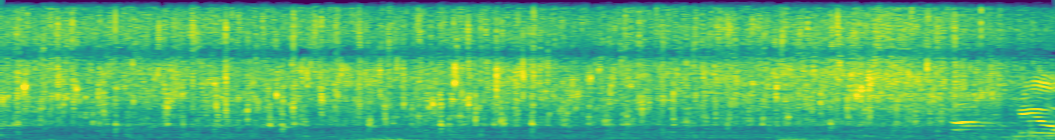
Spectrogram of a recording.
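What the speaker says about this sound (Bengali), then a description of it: "নাগেটগুলো ফ্রাই করি আর সাথে হলো চিকেন পপকর্ন ফ্রাই করব" Chicken nuggets and chicken popcorn fry in hot oil with a steady bright sizzle and bubbling, close up, broken by a few low knocks of handling.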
